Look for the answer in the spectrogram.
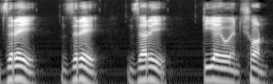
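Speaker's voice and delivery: জরে spoken slowly as its own syllable. Shown as a demonstration. Teacher sounds out each syllable of exaggeration, slowly. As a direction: drag out জরে, slow and separate. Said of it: "এখানে মোট চারটা শব্দ অক্ষর".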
